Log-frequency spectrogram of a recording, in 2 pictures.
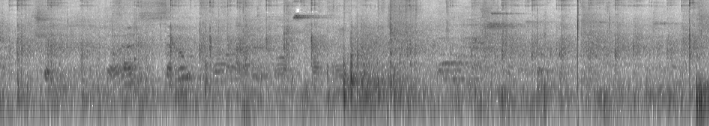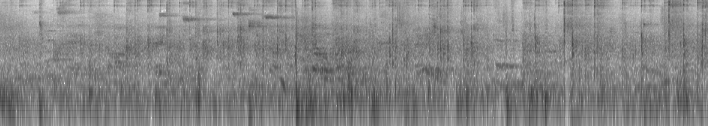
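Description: Table tennis balls click on tables and bats in a large echoing hall.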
